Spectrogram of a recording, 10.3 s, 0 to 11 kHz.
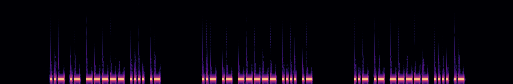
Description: Morse code, heard as a keyed tone, about 30 wpm, 700 Hz. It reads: UA0HA UA0HA UA0HA
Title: DXCC-100 Call Signs - 5 Characters - Repeated 3x - 30wpm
